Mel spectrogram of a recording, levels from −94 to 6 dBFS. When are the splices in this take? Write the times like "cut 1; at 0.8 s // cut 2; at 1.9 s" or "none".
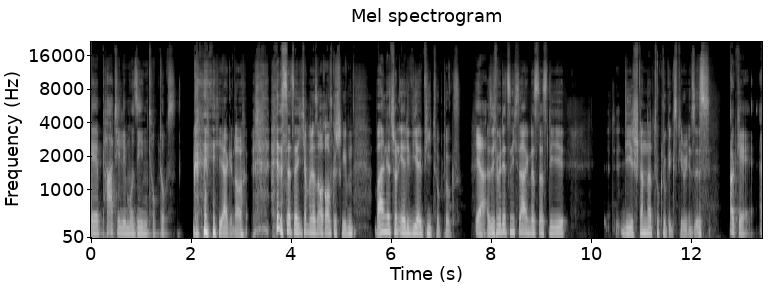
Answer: none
